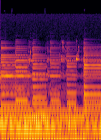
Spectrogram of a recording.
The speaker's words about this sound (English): it's a really good sounding reverb pedal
